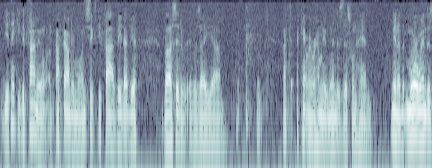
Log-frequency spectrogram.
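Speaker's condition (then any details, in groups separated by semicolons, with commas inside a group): No condition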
